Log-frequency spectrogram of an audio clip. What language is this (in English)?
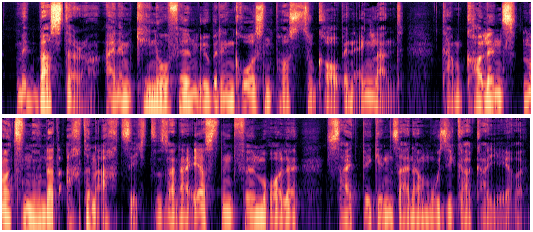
German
